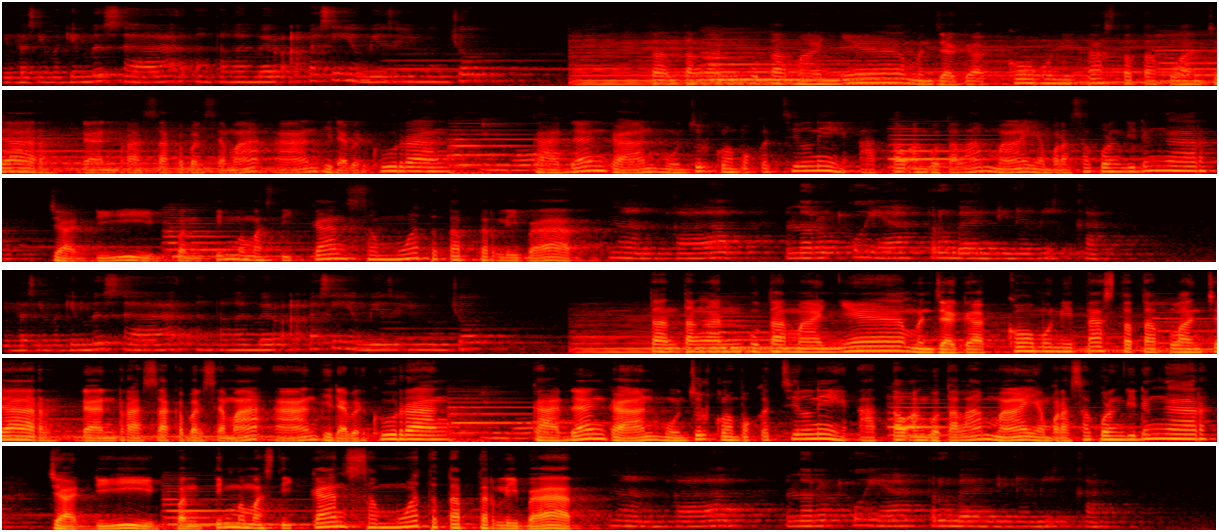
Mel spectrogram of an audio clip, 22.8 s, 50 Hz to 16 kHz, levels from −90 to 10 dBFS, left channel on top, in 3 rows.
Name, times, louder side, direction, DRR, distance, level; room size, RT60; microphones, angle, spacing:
voice 1, 0.0-3.0 10.6-11.1 19.0-22.0, equal, 5° left, 0 dB, 1.6 m, -43 dB
sound 1, 2.4-2.8 4.4-5.8 7.2-9.0 10.4-12.0 13.1-14.7 16.2-17.8, left 1 dB, 60° right, 5.3 m, -42 dB
Bowed string instrument, 3.5-10.2, equal, 70° left, 1.5 m, -42 dB
voice 2, 4.1-10.4 10.9-15.1 15.5-18.8, right 5 dB, 45° right, 19 dB, 0.3 m, -31 dB
13.5 x 8.4 x 7.4 m, 1.2 s
head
